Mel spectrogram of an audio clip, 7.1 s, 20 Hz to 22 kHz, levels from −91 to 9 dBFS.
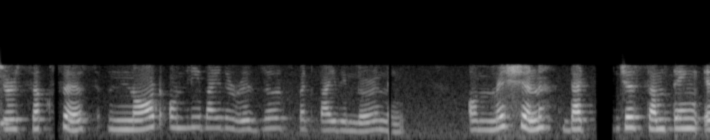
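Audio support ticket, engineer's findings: Narrowband, scratchy speech throughout: nothing above 4 kHz, granular hiss under the voice, harsh grainy s sounds, and distortion where loud high content outruns the adaptive step. Probable component: Bluetooth CVSD headset codec. One-bit up/down delta modulation, with a sound that fits a 64 kbps CVSD link. Separate from this, level shifts near 1.5 s and 4.5 s are the talker moving and part of the recording.

Abrupt dropouts with hard edges, the voice briefly quieter on return. Probable component: unconcealed Bluetooth headset packet loss. Lost voice packets are replaced by silence or an idle pattern instead of being concealed. 0.54–0.60 s: about 38 ms gap, suggesting roughly ten packets lost. 3.89–3.94 s: 30 ms hole, consistent with around seven packets. 5.96–6.18 s, right after "mission that": a 173 ms hole, the longest, pointing to roughly fifty packets dropped.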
